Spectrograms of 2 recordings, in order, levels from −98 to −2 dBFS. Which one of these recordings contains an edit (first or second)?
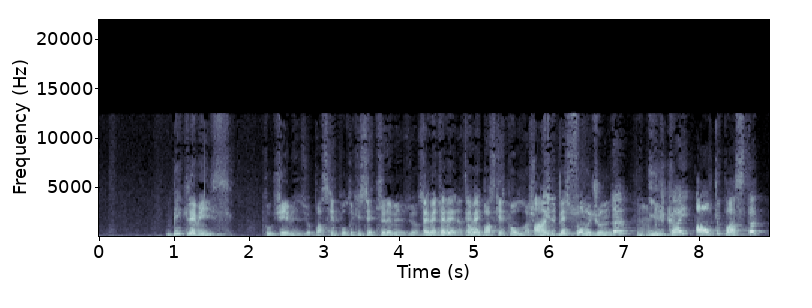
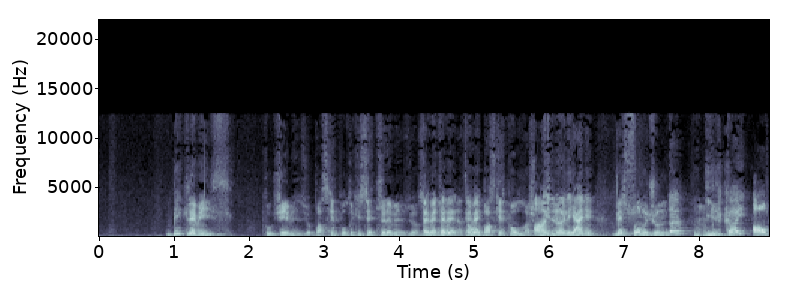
first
